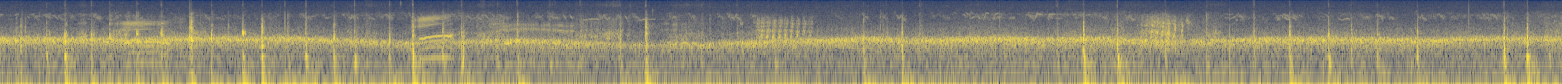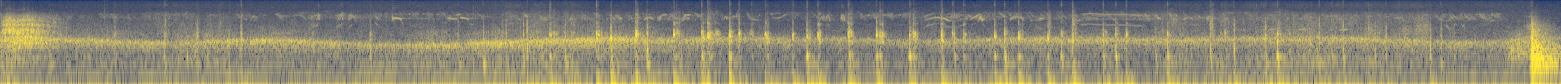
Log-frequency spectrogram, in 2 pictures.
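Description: Horse hoofbeats on a forest path, denser and quicker in the last third, with a few whinnies, over a steady drone that slowly rises and falls in pitch.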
